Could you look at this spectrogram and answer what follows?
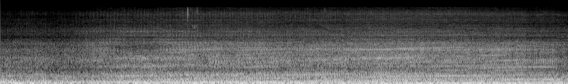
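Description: A 2017 Suzuki GSX250R motorcycle is ridden on the road, its engine droning steadily and loudly with pitch shifting as it accelerates, mixed with constant wind rush.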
